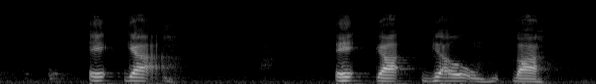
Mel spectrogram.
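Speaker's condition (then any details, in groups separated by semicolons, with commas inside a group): Cerebral palsy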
